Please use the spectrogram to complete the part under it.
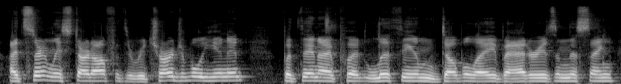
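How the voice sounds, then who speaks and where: A man's voice: a little high, a little mellow, clear, resonant tone. A man in his forties giving a casual, hands-on gear review in informal, folksy wording, recorded indoors on a lapel mic. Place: home kitchen, indoors.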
